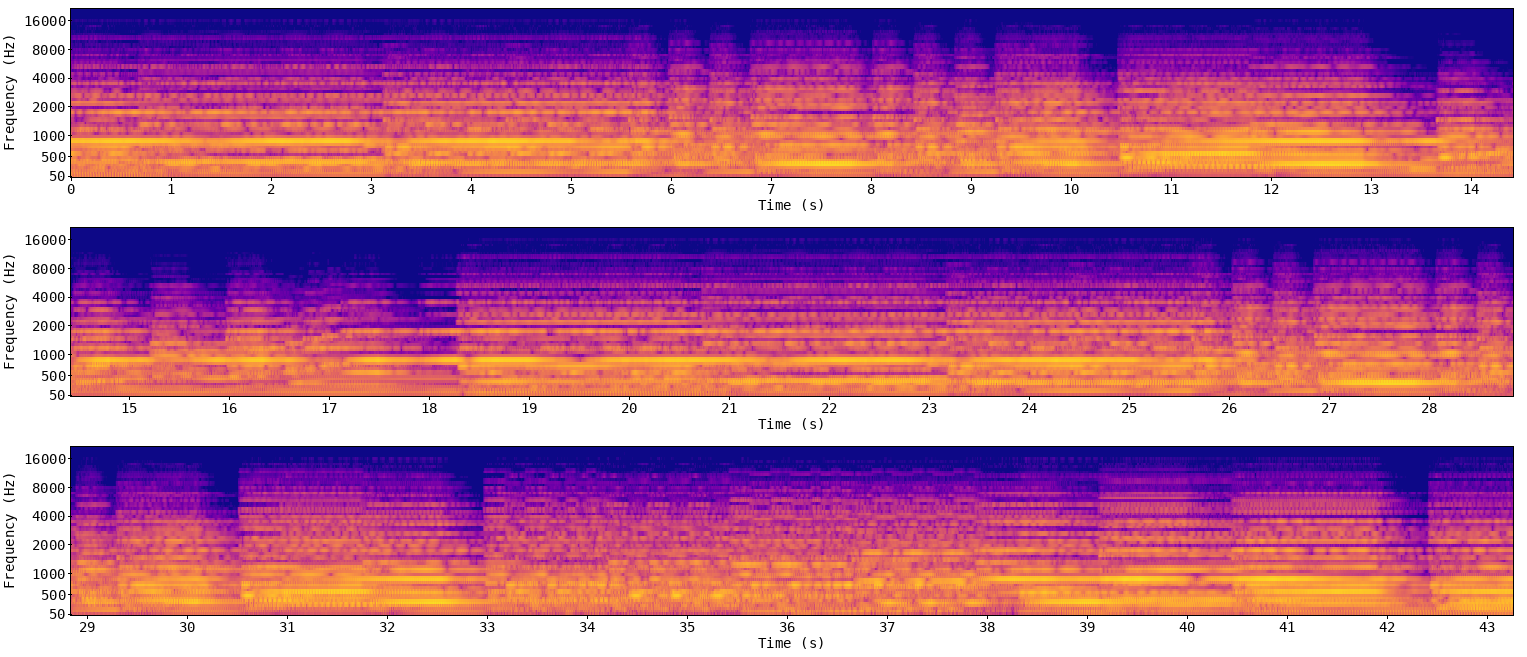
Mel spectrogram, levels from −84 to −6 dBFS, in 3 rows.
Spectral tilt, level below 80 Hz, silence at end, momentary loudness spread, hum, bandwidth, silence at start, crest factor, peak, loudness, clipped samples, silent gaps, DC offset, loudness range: -5.5 dB/octave; -42 dBFS; 0 s; 7 LU; none; 12.5 kHz; 0 s; 14 dB; -2 dBFS; -17 LUFS; under 0.1%; none; under 0.1%; 5 LU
